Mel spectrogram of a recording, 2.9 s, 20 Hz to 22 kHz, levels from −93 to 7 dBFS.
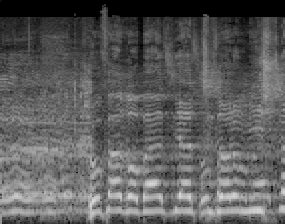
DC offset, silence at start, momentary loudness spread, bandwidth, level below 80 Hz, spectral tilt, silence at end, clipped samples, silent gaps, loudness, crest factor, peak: under 0.1%; 0 s; 6 LU; 17 kHz; -62 dBFS; -3.5 dB/octave; 0 s; under 0.1%; none; -17 LUFS; 16 dB; -2 dBFS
